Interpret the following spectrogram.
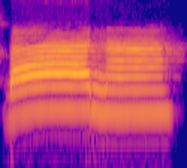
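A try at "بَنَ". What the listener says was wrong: Bana. Pendek. Bana.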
